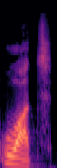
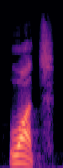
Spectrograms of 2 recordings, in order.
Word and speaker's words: watch: পাও তখন তার জন্য TCH ইউজ করে দিবা। যেমন ওয়াচ, এখানে শব্দের শেষে চো আছে তাই এর জন্য TCH হচ্ছে, যেমন WATCH, ওয়াচ। এবার এখানে দেখো টি এর পরে CH আছে, তার মানে টি সাইলেন্ট।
